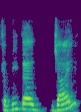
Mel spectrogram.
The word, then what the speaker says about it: Kavita Jain: I believe I'm pronouncing this right. Ms. Kavita Jain. I hope I pronounced that right. Yes, that's correct.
